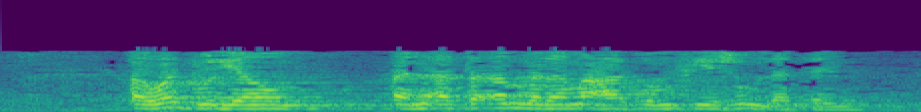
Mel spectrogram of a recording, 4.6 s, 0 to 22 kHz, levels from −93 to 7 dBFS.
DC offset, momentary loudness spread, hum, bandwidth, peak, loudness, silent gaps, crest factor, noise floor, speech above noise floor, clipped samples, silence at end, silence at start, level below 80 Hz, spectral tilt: under 0.1%; 10 LU; none; 4 kHz; 0 dBFS; -12 LUFS; none; 12 dB; -32 dBFS; 22 dB; 0.2%; 0 s; 0 s; -42 dBFS; -10.5 dB/octave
